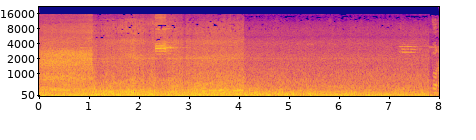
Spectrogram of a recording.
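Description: Steady road and engine rumble heard from inside a moving vehicle, with wind noise on the microphone strongest in the first second. Two brief high tones, like a short horn beep, sound about two and a half seconds in and again near the end.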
